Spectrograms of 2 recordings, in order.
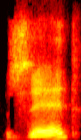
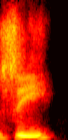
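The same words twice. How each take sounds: First: The letter is said with a non-American accent. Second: The letter is said with an American accent. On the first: The speaker calls it right. "it's Z ... That's the proper pronunciations" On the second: The speaker calls it wrong. "not Z"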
